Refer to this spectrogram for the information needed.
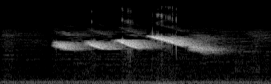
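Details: Whistled song of a green-winged saltator: a short run of slurred notes ending in a longer bright note that drops away, about one and a half seconds long, with a faint low hum beneath.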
